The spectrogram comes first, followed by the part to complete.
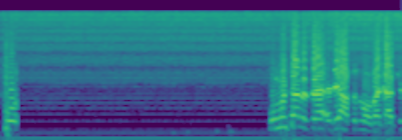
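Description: Steady electrical mains hum in the broadcast audio during a pause in the talk, with a person's voice coming back in about two-thirds of the way through.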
